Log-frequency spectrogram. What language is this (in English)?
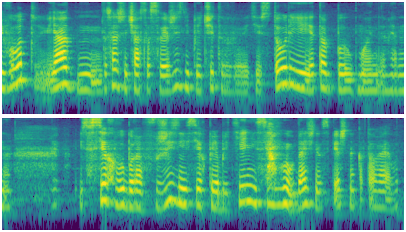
Russian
